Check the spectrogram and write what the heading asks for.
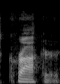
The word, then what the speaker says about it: Crocker: like a cracker yeah cuz that's crazy it's cracker no no it's not it's cracker its Crocker its Crocker like Betty oh my god rhymes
